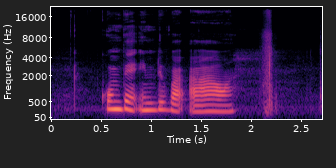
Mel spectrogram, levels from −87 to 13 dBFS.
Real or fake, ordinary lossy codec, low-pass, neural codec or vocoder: real; none; 19.8 kHz; none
